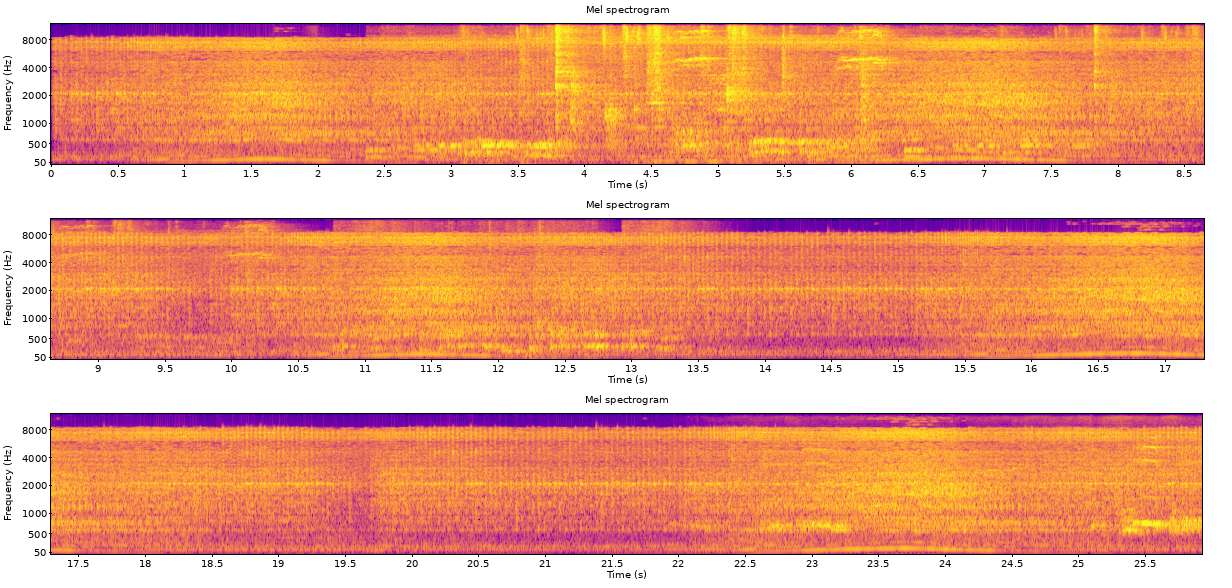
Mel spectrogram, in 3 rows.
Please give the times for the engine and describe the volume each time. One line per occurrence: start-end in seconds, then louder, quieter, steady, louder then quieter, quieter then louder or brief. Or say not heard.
0.0-25.8 steady.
